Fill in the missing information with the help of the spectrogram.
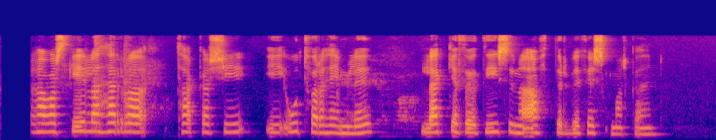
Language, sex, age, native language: Icelandic, female, 40-49, Icelandic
